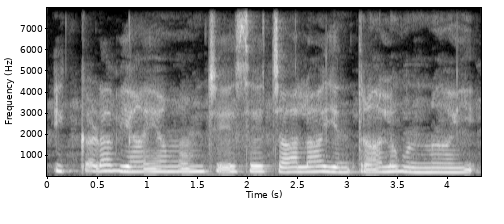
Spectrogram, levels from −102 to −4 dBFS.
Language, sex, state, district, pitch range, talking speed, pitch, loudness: Telugu, female, Telangana, Hyderabad, 210-250 Hz, 85 wpm, 230 Hz, -14 LUFS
